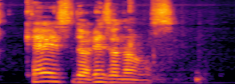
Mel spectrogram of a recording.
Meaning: 1. sound box (resonant chamber of a musical instrument) 2. echo chamber
- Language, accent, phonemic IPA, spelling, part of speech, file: French, Canada, /kɛs də ʁe.zɔ.nɑ̃s/, caisse de résonance, noun, LL-Q150 (fra)-caisse de résonance.wav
